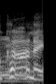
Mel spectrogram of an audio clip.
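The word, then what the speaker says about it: Khanna: Back in October when Mnuchin was offering this $1.8 trillion deal, you might remember friend of show Rohana at the time. – Did you say Rohana? – Is it Rokana? – Rokana, yeah. You sounded like Amy Goodman pronouncing.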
